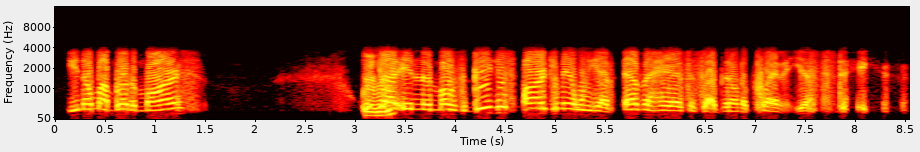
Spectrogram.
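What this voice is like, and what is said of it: Slightly hoarse voice. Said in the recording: “I'm hoarse, as you hear my voice. ... Y'all hear me hoarse? ... do I sound hoarse? ... Yeah, a little bit.”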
